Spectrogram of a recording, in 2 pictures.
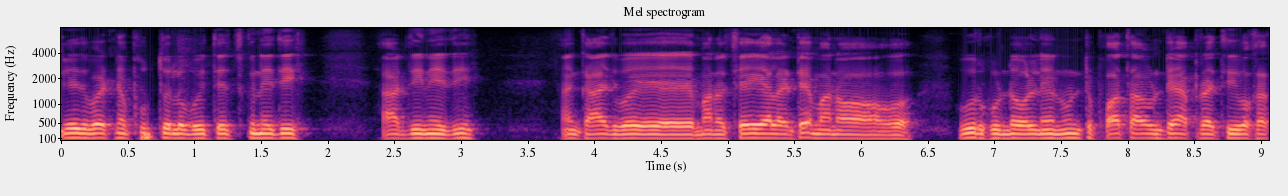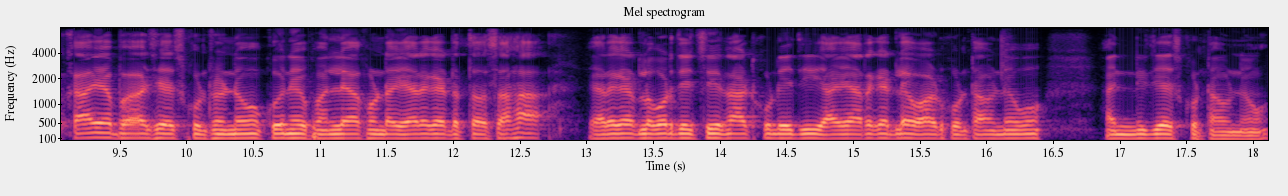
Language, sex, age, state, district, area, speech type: Telugu, male, 60+, Andhra Pradesh, Sri Balaji, urban, spontaneous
